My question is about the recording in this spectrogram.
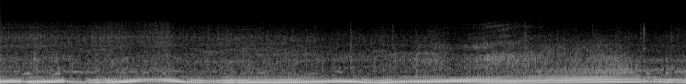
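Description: Rally hatchback's engine revving up and down in short blips, then climbing steadily in pitch as the car pulls away, with a sudden drop near the end as it shifts gear.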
